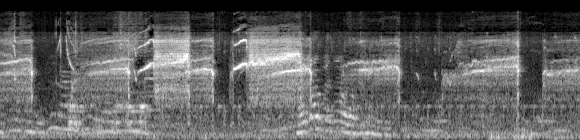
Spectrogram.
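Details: Black-shouldered kite chick with drawn-out, wheezy high screams broken by short gaps, the loudest around the middle, over a quiet background of human voices.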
